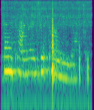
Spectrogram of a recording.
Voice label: Korean, christmas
